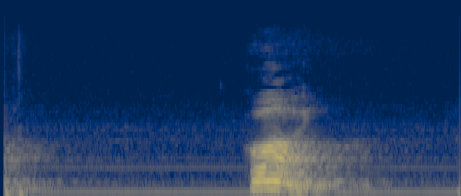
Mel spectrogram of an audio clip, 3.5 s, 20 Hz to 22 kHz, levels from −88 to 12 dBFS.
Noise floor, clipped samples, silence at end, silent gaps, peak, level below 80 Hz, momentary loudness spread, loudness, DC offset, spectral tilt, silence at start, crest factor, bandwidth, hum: -49 dBFS; under 0.1%; 0.9 s; none; -4 dBFS; -52 dBFS; 26 LU; -18 LUFS; under 0.1%; -9 dB/octave; 0.05 s; 20 dB; 6.6 kHz; none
